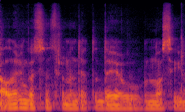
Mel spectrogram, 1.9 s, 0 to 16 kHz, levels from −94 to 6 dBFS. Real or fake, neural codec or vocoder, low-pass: fake; autoencoder, 48 kHz, 128 numbers a frame, DAC-VAE, trained on Japanese speech; 14.4 kHz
